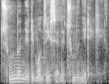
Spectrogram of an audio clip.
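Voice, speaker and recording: A man's voice: low-pitched, racing, vocal fry. A man preaching an early-morning prayer sermon as pastor, earnest, lifting his voice when he acts out quoted lines.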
